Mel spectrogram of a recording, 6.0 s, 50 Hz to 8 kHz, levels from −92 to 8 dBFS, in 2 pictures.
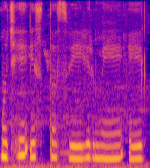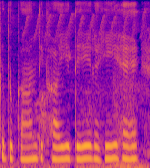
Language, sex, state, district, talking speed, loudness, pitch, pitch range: Hindi, female, Uttar Pradesh, Lucknow, 100 wpm, -16 LUFS, 225 Hz, 220-240 Hz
